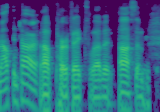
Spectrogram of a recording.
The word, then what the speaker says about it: Alcantara: How is it? I did I say it right? You said it right the first time, Alcantara.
